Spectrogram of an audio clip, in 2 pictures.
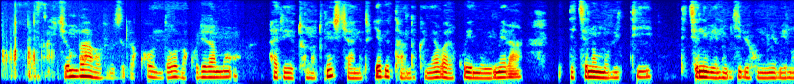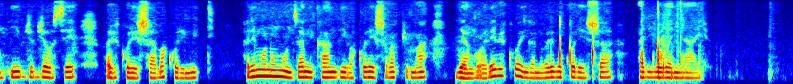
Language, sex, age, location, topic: Kinyarwanda, female, 25-35, Huye, health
